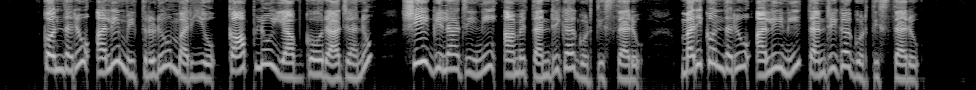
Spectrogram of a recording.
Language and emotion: Telugu, neutral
